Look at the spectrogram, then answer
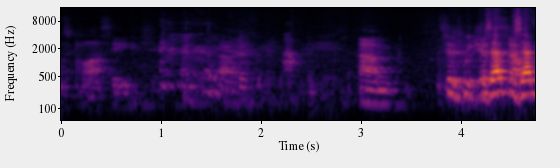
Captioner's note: audience chuckling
